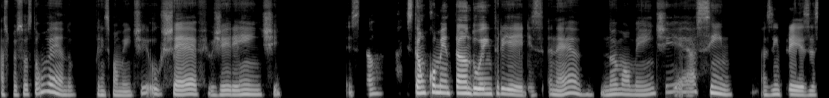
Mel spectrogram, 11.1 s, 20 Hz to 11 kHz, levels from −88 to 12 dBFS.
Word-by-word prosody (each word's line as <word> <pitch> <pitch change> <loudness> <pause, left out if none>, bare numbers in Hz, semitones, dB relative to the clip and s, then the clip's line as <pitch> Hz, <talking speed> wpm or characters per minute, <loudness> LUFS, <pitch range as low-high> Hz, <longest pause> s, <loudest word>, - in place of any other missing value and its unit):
as 145 -1 -8
pessoas 145 +2 -5
estão 225 +11 -4
vendo, 160 - 0 0.3
principalmente 130 +5 -6
o 165 - -3
chefe, 160 0 +1
o - - -6
gerente, 150 +1 -2 0.9
estão 170 +3 -7 0.3
estão 200 0 +6
comentando 195 -5 +6
entre 170 0 +2
eles, 135 -3 -2
né, 160 +5 -1 0.3
normalmente 155 +7 -4
é 120 0 -6
assim 160 - 0 0.4
as 140 0 -8
empresas. 140 -3 0
155 Hz, 110 wpm, -22 LUFS, 140-180 Hz, 0.9 s, estão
